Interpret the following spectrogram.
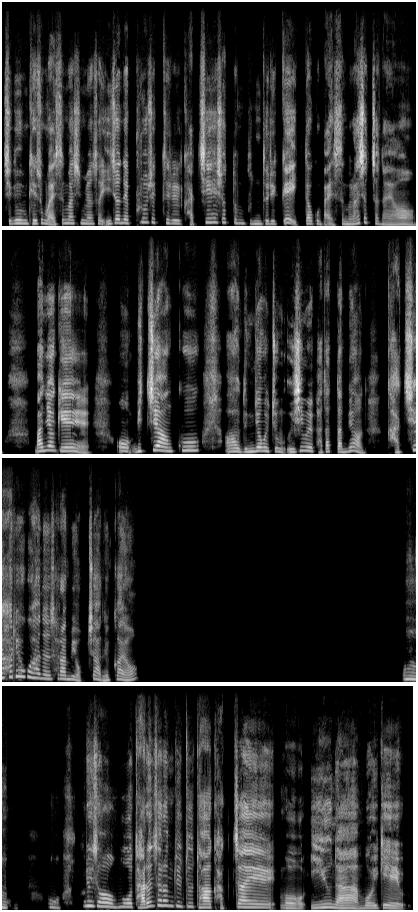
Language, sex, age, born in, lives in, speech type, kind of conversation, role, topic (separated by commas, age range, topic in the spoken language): Korean, female, 50-54, South Korea, United States, conversation, advice, advisor, 자기 능력을 의심하고 불안할 때 어떻게 해야 하나요?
